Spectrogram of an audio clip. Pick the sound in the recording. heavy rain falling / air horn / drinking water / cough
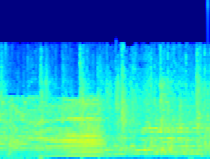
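air horn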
